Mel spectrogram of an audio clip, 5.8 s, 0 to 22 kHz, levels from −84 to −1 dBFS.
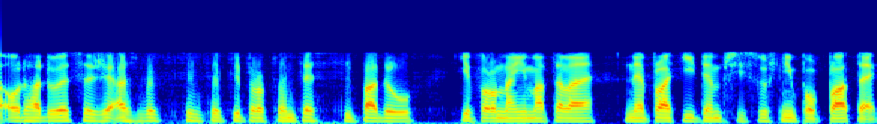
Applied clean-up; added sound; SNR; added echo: neural separator model SepFormer WHAM!.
